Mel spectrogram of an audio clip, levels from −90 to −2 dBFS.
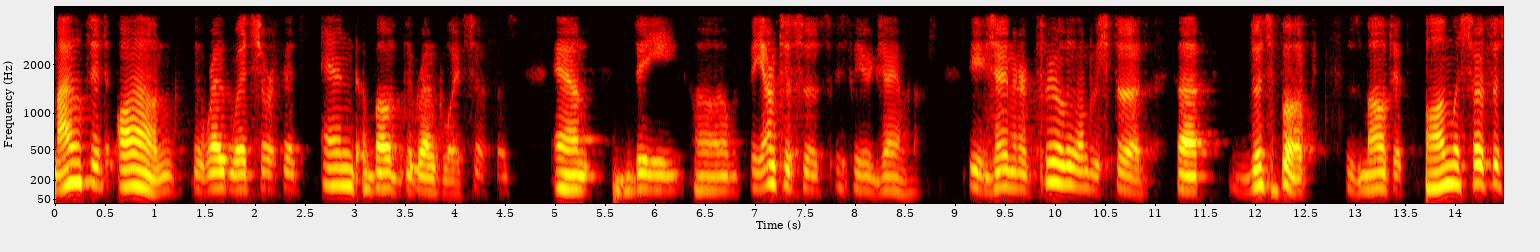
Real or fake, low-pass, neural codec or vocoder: fake; 3.6 kHz; codec, 16 kHz, 0.5 kbps, X-Codec, HuBERT features, trained on balanced general audio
